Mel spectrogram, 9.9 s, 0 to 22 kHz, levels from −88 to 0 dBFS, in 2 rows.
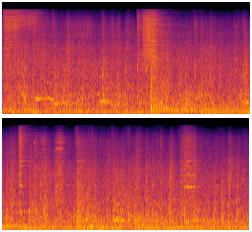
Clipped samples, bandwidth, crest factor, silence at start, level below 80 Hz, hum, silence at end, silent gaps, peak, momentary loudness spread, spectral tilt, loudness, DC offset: under 0.1%; 16.5 kHz; 18 dB; 0 s; -30 dBFS; none; 0 s; none; -2 dBFS; 4 LU; -4 dB/octave; -18 LUFS; under 0.1%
